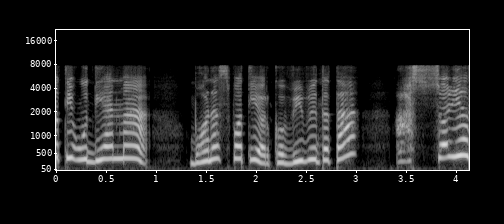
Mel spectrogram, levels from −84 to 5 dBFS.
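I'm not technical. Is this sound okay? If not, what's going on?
Yes, nothing here is faulty: it's speech carried over G.722 wideband telephone coding, so the sound tops out around 7.7 kHz, which is normal for that kind of phone line.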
